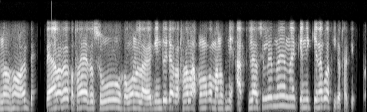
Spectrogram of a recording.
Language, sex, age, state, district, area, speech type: Assamese, male, 45-60, Assam, Sivasagar, rural, conversation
